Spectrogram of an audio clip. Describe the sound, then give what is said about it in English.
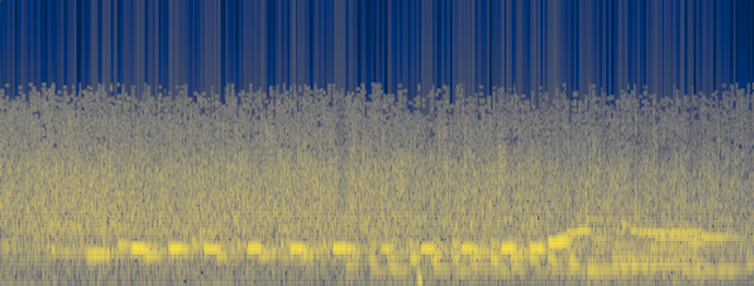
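Chopin's Minute Waltz plays as a theme tune, its quick, steady melodic runs climbing higher near the end over continuous applause, fading slightly in the last moments. “as the minute waltz fades away”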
